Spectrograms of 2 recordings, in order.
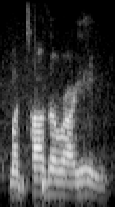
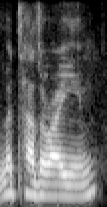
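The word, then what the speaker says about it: מצרים: Matazarayim. Not Metazarayim, but close. You have the the foundation of how you pronounce it.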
